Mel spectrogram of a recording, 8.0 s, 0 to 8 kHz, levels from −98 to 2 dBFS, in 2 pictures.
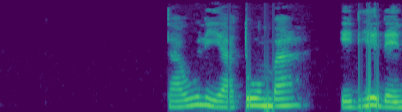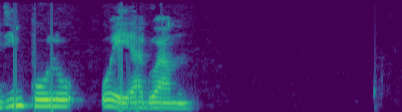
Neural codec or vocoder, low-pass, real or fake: none; 7.2 kHz; real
